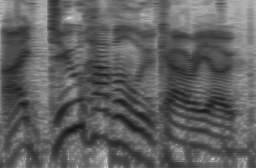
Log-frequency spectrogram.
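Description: A man's voice: mid-range voice, huge pitch swings, unhurried, a bit bright, faint music behind. A man in his thirties hosting a casual gameplay stream, joking and laughing often while he has a cold. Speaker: gaming channel host.

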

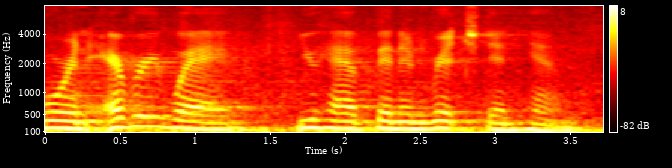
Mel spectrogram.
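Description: A middle-aged woman reading scripture aloud at a church lectern in a slow, deliberate way. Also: on the low side, warm tone. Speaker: lay reader. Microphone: lectern microphone. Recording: echoey church hall with faint noise.

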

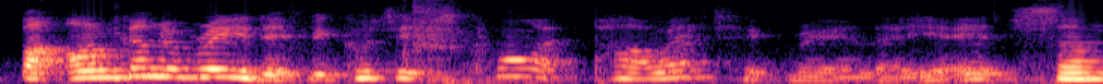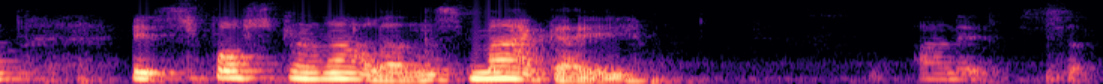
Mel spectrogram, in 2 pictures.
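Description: An older woman from England with a self-described deep voice, chatting and reciting verse at a folk club in a pub. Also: sing-song, dark tone, a little hiss or hum. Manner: chatty, reads verse slowly and sings unaccompanied. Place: cosy pub back room. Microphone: stand mic, filmed from across the room. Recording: roomy, distant, dull pub recording.

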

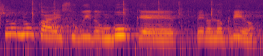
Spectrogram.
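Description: A woman as a high-voiced restless office clerk. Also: expressive, moderate pace, darkish tone. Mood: wistful. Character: restless female office clerk, apologetic, longing to travel. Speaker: amateur radio theatre actor. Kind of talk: radio play acting. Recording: echoey hall, faint noise, clicks.

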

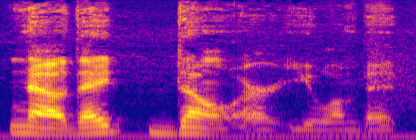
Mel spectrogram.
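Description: A man's voice: fairly low pitch, a little slow. A man playing a video game and commentating casually, with blunt, grumbling remarks. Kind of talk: casual gameplay commentary chat.

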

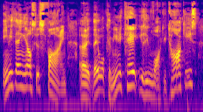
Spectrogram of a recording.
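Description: Man, 30s, husky farm vlogger, animated delivery. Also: fairly high pitch, moderate pace. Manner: folksy, explains to viewers, hollers to his kids. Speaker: vlog host. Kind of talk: casual farm vlog. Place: outdoors on a rural property. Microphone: phone camera at arm's length.

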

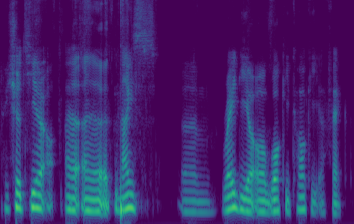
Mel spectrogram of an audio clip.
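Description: A man gives an unscripted screen-recorded tutorial at an unhurried pace. His voice is soft-edged and mellow, and he explains each step hesitantly, often halting to find the next words. The sound is close and dry. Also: mid-range voice, no echo. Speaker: tutorial presenter.

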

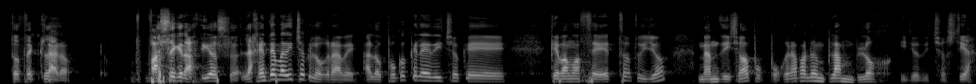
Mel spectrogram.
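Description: A man's voice: mid-range voice, lively intonation, brisk, sharp tone, no room sound. A young man from Spain with a Spanish accent, hosting a casual podcast chat on a headset and joking around with his guest. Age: young adult. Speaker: podcast host. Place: bedroom streaming setup.

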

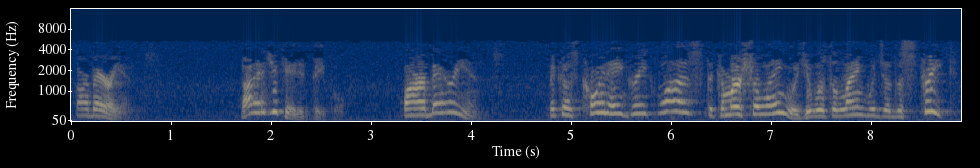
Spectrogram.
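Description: An older man preaching an expository sermon, teaching emphatically with rhetorical asides, in a husky voice. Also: fairly high pitch. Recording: dull, lo-fi radio-like recording.

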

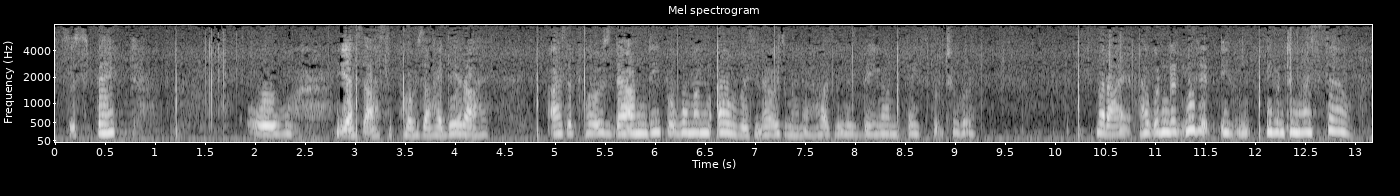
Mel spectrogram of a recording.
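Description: An actress playing a hesitant, wounded wife, speaking haltingly in a 1940s radio drama. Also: female voice, on the high side, steady tone, vocal fry. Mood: hurt, halting. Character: hesitant, wounded wife betrayed by her husband. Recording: crackly, muffled 1940s radio recording.

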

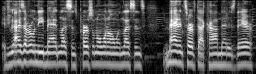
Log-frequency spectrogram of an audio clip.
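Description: A man in his thirties, a gaming streamer talking casually and energetically to his viewers, his voice a bit hoarse from overuse. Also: mid-range voice, brisk, faint music behind. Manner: energetic, slangy, addresses viewers as boys and guys. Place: home game room with framed pictures.

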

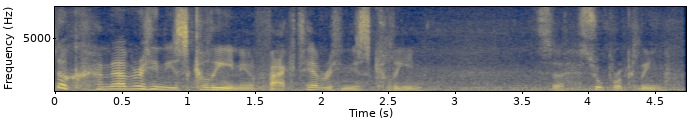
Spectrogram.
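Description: A man in his thirties guiding a casual walking tour on a quiet residential street, talking with many fillers and restarts into a handheld camera mic. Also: fairly high pitch, big pitch swings, fairly quick. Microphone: handheld camera mic while walking. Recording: clear outdoor street noise.

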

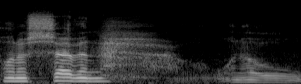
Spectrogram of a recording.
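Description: A man's voice: on the high side, expressive, slow, a bit bright. An actor playing a preoccupied male office clerk in a game cutscene, droning in clipped, absent phrases over noise. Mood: absorbed. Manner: counting aloud absently, clipped. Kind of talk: video game cutscene acting.

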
